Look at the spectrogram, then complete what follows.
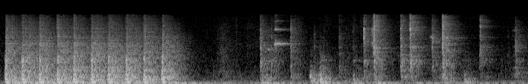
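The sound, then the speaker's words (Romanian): Repeated knocking on a wooden door on a deserted street under scorching sun, a rapid insistent burst of raps followed by slower, scattered knocks, fairly loud with no voices; no one answers. “Nu răspunde nimeni. Insistă.”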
